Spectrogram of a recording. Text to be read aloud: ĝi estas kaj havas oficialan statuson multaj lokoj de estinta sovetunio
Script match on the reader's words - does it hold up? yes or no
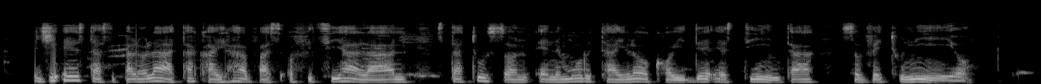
no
